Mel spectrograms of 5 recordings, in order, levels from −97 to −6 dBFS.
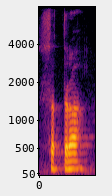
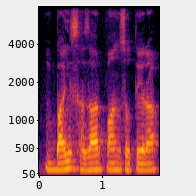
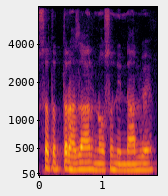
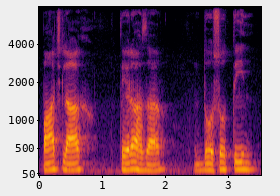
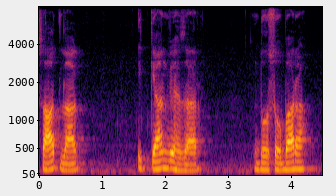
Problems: none marked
